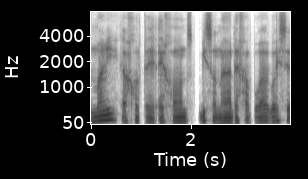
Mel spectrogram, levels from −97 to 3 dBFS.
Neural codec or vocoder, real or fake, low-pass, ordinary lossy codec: codec, 16 kHz, 0.8 kbps, ZipCodec; fake; none; none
